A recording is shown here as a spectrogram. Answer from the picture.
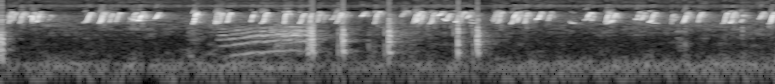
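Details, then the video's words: Chicks calling beside their mother hens, a steady stream of shrill, short peeps in quick succession, broken midway by a lower, harmonic rising call and a few sharp taps. "sound of chicks and their mothers"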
